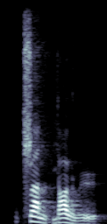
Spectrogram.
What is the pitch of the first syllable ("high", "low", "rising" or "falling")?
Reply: falling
